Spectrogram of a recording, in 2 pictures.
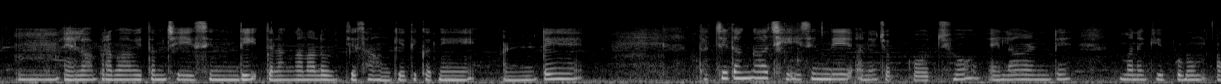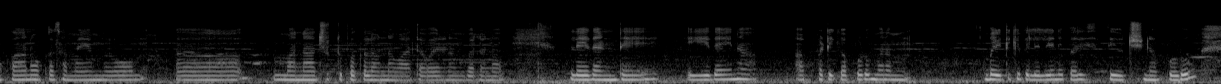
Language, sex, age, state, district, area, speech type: Telugu, female, 18-30, Telangana, Suryapet, urban, spontaneous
